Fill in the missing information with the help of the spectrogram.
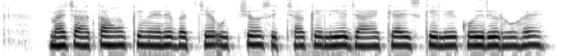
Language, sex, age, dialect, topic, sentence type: Hindi, female, 18-24, Awadhi Bundeli, banking, question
